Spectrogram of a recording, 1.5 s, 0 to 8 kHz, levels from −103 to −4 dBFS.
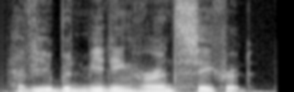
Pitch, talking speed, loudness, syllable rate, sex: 90 Hz, 285 wpm, -17 LUFS, 8.0 syllables/s, male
